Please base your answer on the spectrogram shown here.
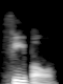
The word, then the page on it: feeble: American English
